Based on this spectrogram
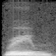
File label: "room", english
